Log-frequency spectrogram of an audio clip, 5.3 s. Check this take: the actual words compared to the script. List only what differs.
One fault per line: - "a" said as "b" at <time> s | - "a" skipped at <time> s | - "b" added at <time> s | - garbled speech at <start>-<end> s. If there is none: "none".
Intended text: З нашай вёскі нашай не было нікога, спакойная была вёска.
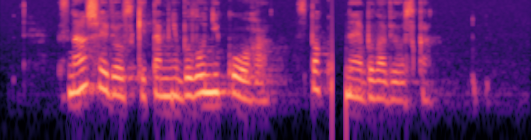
- "нашай" said as "там" at 1.6 s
